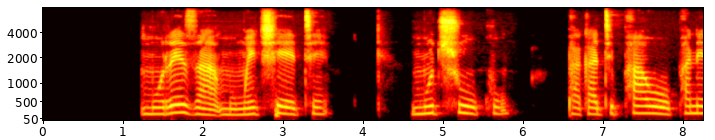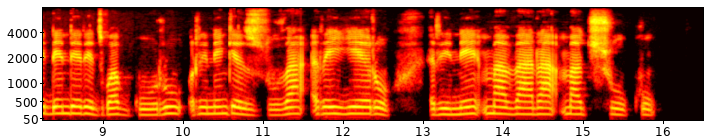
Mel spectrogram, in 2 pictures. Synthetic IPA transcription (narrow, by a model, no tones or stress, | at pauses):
mure̞zamumwe̞t͡ʃe̞ːtʰe̞ | mut͡ʂukʰu | pakatʰipʰawo̞pʰane̞ɗe̞nde̞ɾe̞d͡zwaɡʱururine̞ŋɡe̞zuʋare̞je̞ro̞ | rine̞maʋaramat͡ʂuːku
